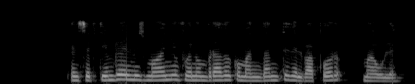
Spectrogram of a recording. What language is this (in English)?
Spanish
